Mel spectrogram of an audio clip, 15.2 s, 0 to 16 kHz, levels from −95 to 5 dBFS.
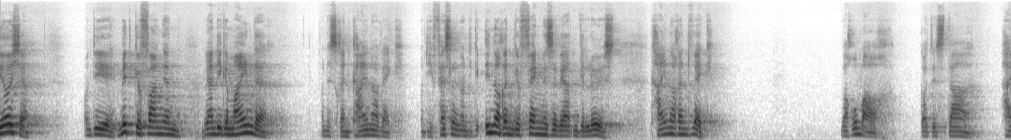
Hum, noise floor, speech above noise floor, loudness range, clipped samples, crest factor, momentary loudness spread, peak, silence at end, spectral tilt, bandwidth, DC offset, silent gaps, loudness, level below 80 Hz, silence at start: none; -69 dBFS; 50 dB; 10 LU; under 0.1%; 18 dB; 19 LU; -2 dBFS; 0 s; -5.5 dB/octave; 15 kHz; under 0.1%; none; -20 LUFS; -58 dBFS; 0 s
